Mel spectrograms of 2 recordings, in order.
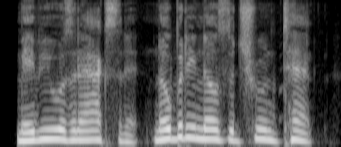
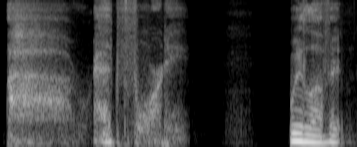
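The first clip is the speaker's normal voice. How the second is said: savouring whisper; 4 semitones lower, 5 dB quieter than usual. Acted. Drinker after a refreshing sip, whispered satisfaction. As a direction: sigh the brand out in a soft whisper.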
